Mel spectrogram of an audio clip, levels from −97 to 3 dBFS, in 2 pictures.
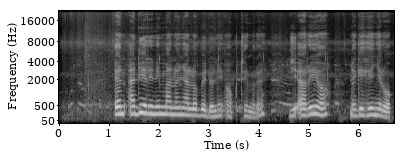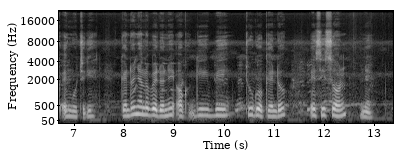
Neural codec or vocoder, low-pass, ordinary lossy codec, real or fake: none; none; none; real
